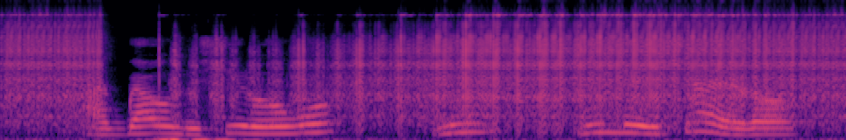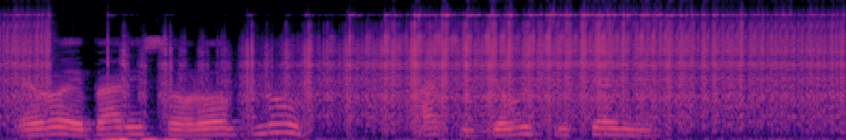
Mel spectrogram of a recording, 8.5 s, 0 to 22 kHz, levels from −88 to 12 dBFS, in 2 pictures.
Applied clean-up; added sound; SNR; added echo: none; Coin (dropping); -3 dB; none.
